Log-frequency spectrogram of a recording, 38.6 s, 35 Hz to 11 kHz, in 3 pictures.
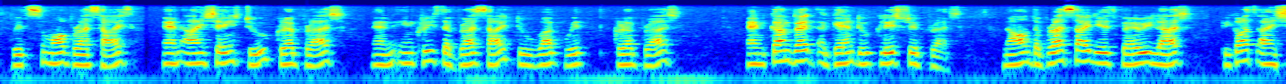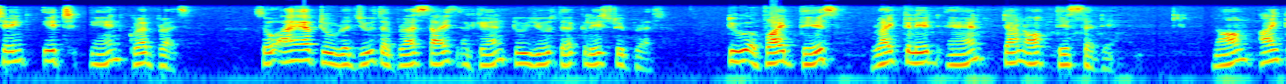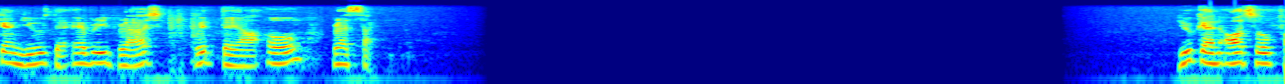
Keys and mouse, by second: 0.8 f, 3.8 click, 4.8 f, 9.4 click, 19.3 ctrl+click, 19.7 alt+shift+click, 19.8 f, 22.5-24.8 drag, 25.3 f, 28.9 click, 30.7 f, 31.3 click, 32.2 click, 33.3-34.4 drag, 34.4 drag, 34.9 drag, 35.3 click, 35.7 click, 36.0 click, 36.3 click, 36.6 click, 36.9 click, 37.3 n.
